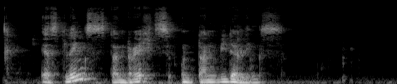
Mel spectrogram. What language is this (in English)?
German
